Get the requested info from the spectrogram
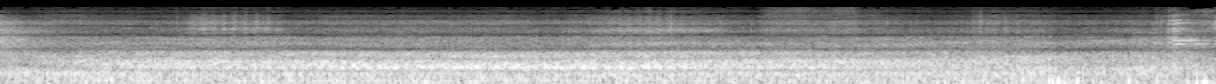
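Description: Steady vehicle engine noise, swelling slightly in the middle.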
